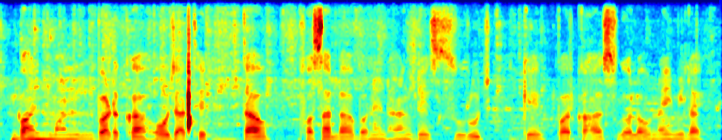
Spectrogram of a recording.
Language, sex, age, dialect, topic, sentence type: Chhattisgarhi, female, 18-24, Central, agriculture, statement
